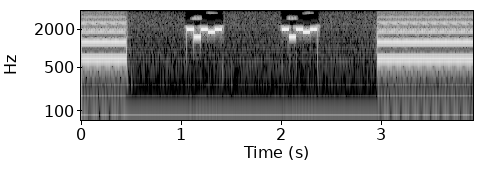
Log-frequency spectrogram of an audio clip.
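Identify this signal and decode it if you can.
Five-tone selective call (ZVEI), heard as quick runs of five tones, tones of about 70 ms. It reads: 85878 85878
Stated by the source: ZVEI five-tone selective call received by SDR.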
